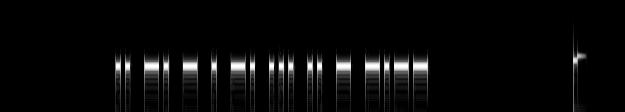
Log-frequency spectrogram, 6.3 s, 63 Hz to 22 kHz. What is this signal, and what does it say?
Morse code, heard as a keyed tone, about 25 wpm, 700 Hz. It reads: INTENSITY
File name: practice / 25wpm / 9 Letter Words - First 3 Letters Given - 25wpm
